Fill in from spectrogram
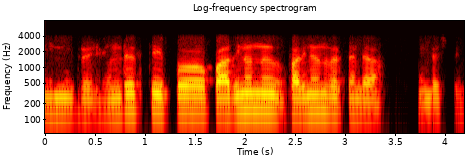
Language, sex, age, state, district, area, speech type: Malayalam, male, 18-30, Kerala, Kasaragod, rural, conversation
